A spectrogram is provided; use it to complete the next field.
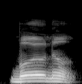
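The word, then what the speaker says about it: burner: व कहते हैं बन बन ध्यान रखिएगा यह बर्नर नहीं है र का उच्चारण बहुत कम है बन दिस इज बर्नर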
